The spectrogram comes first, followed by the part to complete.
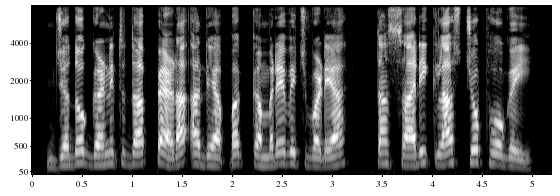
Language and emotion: Punjabi, fearful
